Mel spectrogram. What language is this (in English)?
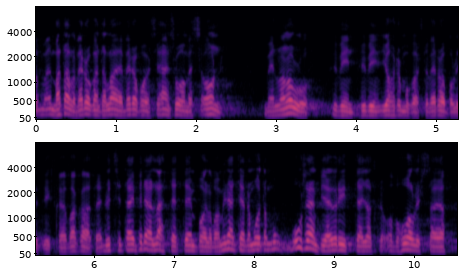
Finnish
